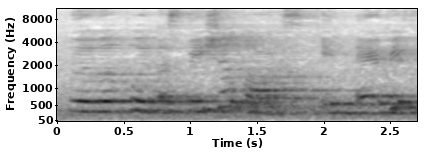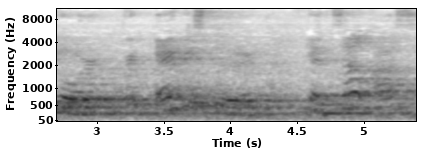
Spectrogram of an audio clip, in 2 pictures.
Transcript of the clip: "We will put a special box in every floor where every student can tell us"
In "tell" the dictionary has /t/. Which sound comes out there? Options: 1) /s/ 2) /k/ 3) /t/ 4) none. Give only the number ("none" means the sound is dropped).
1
